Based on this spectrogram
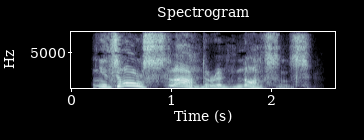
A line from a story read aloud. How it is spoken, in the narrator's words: cried Lebeziatnikov, who was always afraid of allusions to the subject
